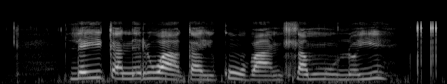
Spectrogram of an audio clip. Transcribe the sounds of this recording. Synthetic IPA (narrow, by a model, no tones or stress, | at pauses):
lejikʼaneriwakʼaɦikʼuban̩ɬamulɔji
